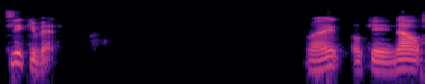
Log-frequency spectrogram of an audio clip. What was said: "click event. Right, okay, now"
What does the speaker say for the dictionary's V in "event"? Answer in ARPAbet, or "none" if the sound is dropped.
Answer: B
